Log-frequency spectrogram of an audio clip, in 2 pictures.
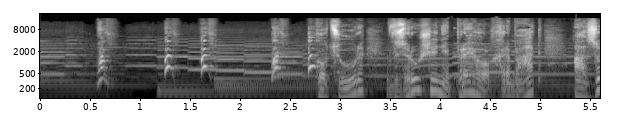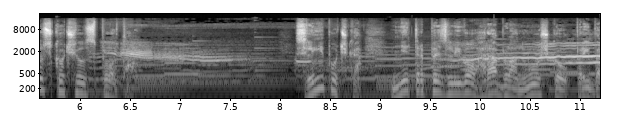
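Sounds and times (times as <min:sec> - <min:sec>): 
sustained tonal background: 0:00.0 - 0:11.1
shaggy dog giving short high yipping barks: 0:00.5 - 0:02.8
speech: 0:02.8 - 0:06.9, 0:08.2 - 0:11.1.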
